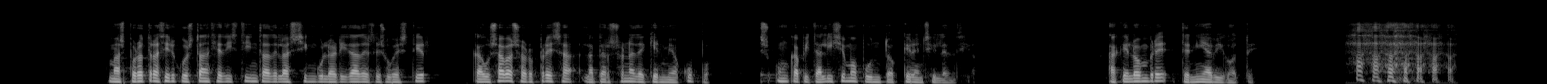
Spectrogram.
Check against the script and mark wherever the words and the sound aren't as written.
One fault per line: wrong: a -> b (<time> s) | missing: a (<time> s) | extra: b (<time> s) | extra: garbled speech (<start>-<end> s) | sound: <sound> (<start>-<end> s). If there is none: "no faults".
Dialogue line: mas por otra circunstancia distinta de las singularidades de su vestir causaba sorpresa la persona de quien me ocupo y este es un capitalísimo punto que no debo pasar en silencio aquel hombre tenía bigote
missing: y este (7.2 s)
missing: no debo pasar (9.1 s)
sound: laugh (13.4-14.6 s)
